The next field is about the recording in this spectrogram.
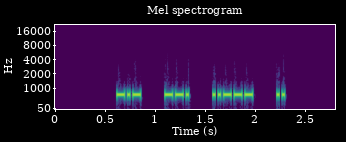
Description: Morse code, heard as a keyed tone, about 42 wpm, spaced as for 25 wpm, 700 Hz. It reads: KG2I
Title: USA Call Signs - 4 Characters - 3x Character Spacing - 45wpm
